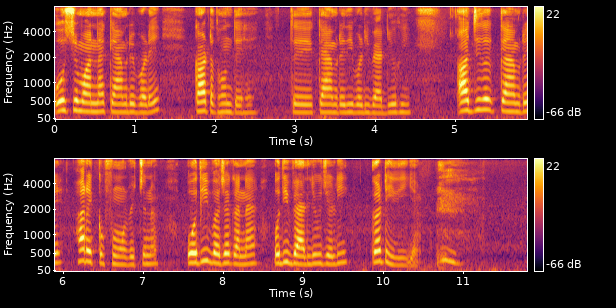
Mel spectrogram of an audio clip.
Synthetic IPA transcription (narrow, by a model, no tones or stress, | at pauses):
ʊsd͡ʒəmaːnaːkɛːmɾeːbəɽeːkəʈt̪ɦõːnd̪eːɦeː | t̪eːkɛːmɾeːd̪iːbəɽiːʋɛːljuːɦoiːəd͡ʒkɛːmɾeːhəɾɪkpʰoːnʋɪt͡ʃn | oːd̪iːʋəd͡ʒaːkənɛː | oːd̪iːʋɛːljuːd͡ʒeːɽiːkəʈiːd̪iːɛ̰ː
